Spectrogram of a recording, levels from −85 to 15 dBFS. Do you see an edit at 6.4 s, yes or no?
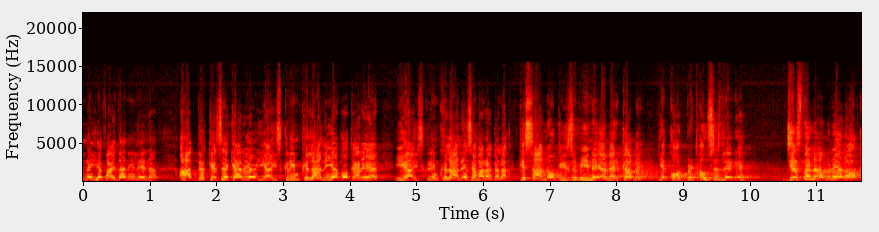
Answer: yes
